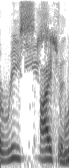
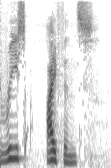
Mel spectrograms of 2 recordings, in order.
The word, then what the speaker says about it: Rhys Ifans: How the hell do you pronounce his name? Rhys Ifans or Ifans? – Yeah, Reese Ifans. – Reese Ifans or something. – I think it's Reese Ifans.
